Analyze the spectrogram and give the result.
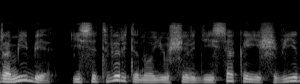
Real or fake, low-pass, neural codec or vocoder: real; 7.2 kHz; none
